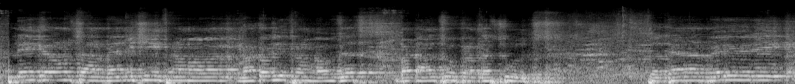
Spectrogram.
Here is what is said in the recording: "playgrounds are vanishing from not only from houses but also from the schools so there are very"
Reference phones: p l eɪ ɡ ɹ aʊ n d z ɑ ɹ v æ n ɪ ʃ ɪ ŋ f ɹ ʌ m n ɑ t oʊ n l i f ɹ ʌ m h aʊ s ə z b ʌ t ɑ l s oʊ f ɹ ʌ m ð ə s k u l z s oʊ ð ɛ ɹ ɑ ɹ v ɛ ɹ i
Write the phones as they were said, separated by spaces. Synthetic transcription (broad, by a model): p l eɪ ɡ ɹ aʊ n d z ɑ ɹ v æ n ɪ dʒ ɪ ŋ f ɹ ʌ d n ɑ t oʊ l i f ɹ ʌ m h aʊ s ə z b ʌ t ɑ l s oʊ f ɹ ʌ m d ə s k u l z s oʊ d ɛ ɹ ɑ ɹ v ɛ ɹ i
